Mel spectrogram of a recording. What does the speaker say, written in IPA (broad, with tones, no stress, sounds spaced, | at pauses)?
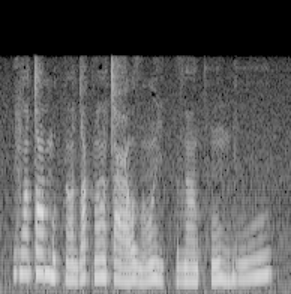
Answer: v ũ˦ tˤ u˦ m ʊ˨˥ k ɔ̃˩˧˩ dˤ ɑ˥˨ k ɔ̃ː˥˨ tˤ ʕ ɔ˩˧˩ ð ɔ̃˩˧˩ i̯ | ð ɑ̃˩ u̯ pʰ ũ˩˧˩ m b uː˨˥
